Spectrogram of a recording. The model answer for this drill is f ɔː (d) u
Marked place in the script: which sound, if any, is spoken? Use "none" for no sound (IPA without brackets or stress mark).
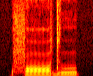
d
